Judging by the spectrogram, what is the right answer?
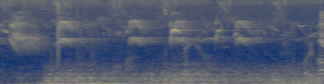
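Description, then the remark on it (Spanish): A deep, sustained rumble of distant thunder rolls and echoes through a large canyon at Ordesa in the high mountains, with birds (choughs) chirping intermittently above it. No one speaks. “El Trabuco de Ordesa, donde retumba el trueno, gritan las chovas, las marmotas, las aves y los animales de alta montaña, pero sobre todo el escenario lo rellena el retumbo, el sonido, la retumbancia, si tal palabra existiera, del trueno.”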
